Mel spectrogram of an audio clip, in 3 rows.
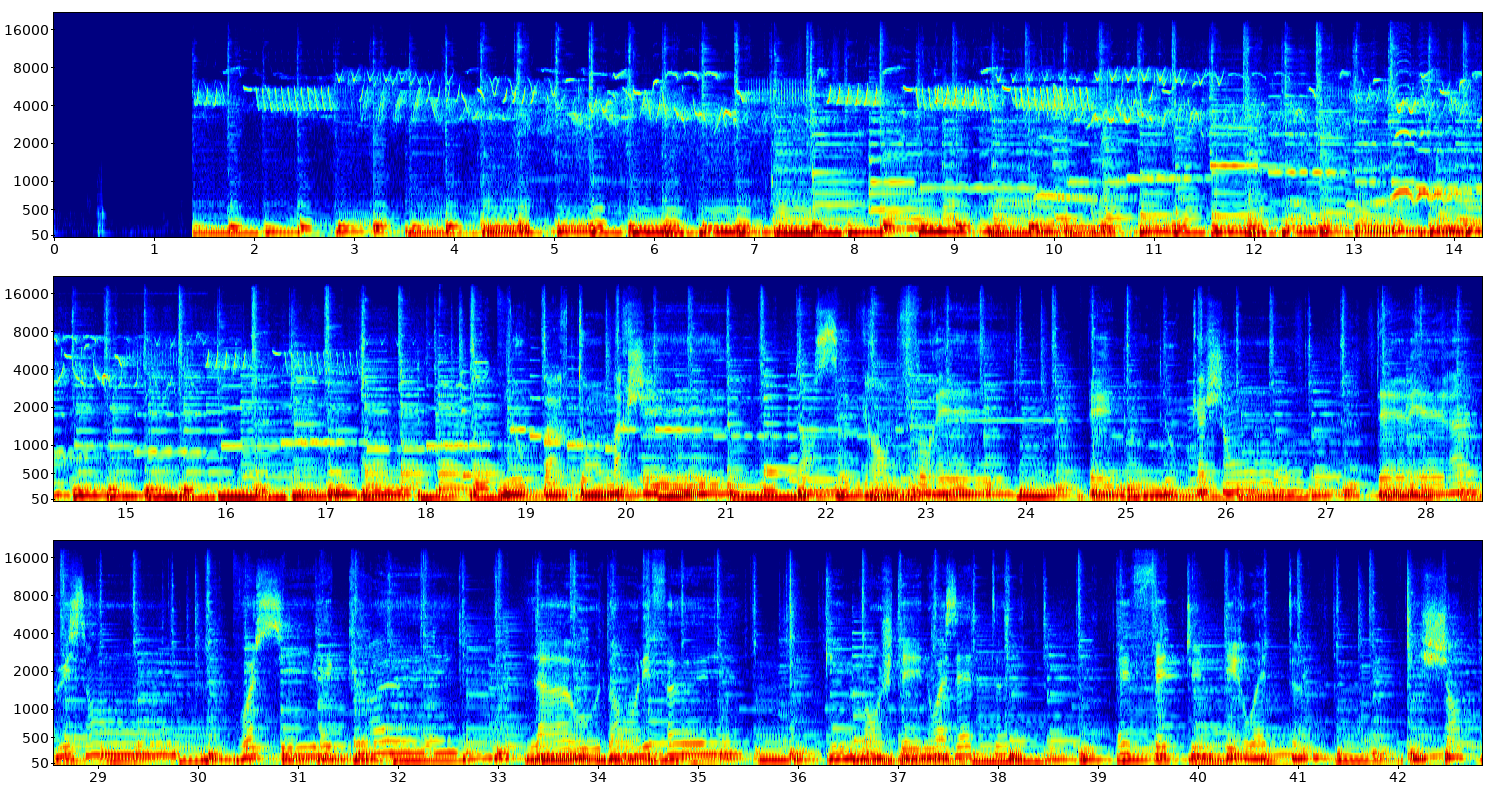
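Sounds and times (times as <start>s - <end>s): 
bright high birdsong chirps and trills: 1.4s - 24.4s
steady musical backing with deep bass line and percussive beats: 1.4s - 42.8s.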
